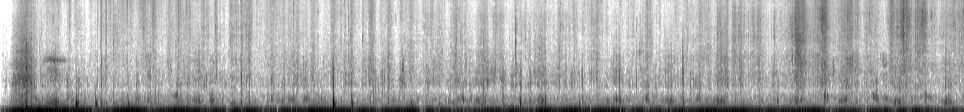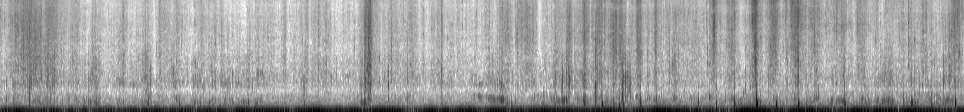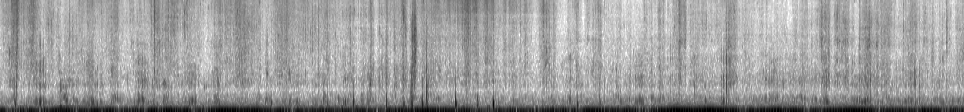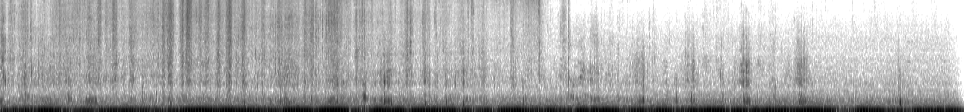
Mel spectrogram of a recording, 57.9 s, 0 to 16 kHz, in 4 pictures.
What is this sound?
Horse Eating Grass Hay 04
This is a recording of a horse eating hay out of a trough.
Hay, Horse, Eating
